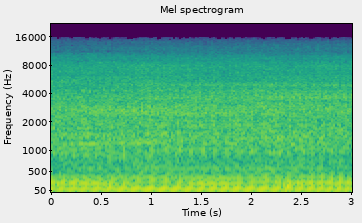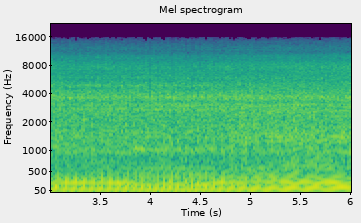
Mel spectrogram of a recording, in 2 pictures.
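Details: 2016 Tao Tao 110cc pit bike idling rough, revs jumping as carburetor cleaner sprayed at the intake gasket is sucked in as fuel; idle screw has little effect and it wants a high idle. Bad intake gasket causing an air leak; head gasket also leaking.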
